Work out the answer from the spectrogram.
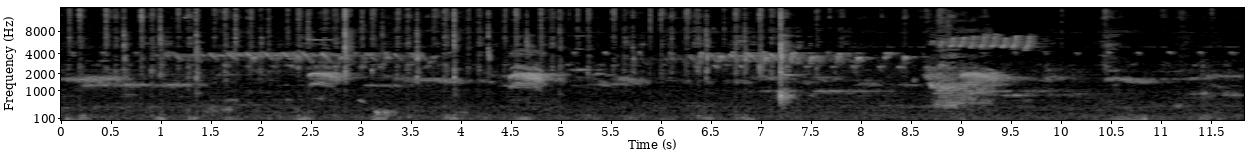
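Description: Birds chirping and calling, faint, with two louder, harsher calls about five and nine seconds in.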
